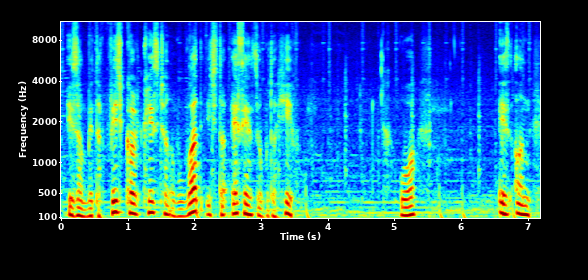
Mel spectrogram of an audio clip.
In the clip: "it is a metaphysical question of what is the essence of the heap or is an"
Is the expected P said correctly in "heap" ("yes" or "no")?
no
